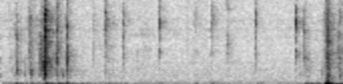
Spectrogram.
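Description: Game menu clicks sound in quick, short ticks.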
